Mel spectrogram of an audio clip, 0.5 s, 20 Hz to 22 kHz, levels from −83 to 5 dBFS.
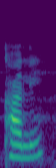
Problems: none marked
